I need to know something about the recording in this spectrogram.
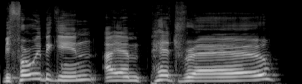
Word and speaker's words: Pedro: the description below before we begin I am Pedro Pedro my name is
